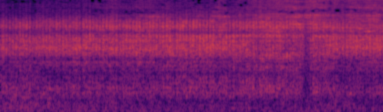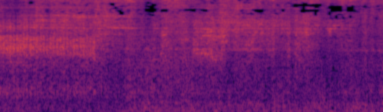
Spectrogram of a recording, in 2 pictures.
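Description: Freight train of autorack cars rolling past: a steady low rumble of wheels on rail, with a higher steady noise that drops away about five seconds in.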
